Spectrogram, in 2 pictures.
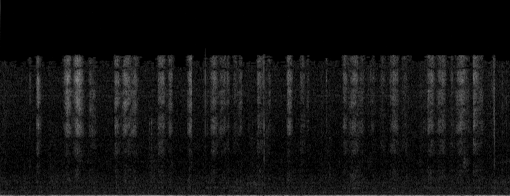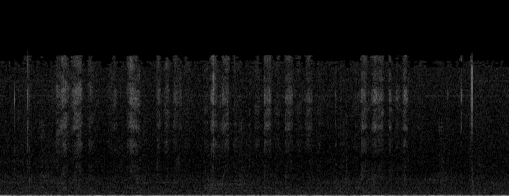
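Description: Marker pen writing on paper, a run of short scratchy strokes as a word is written out, over a steady low hum.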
